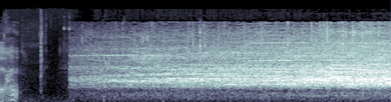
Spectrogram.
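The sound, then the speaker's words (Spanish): Audience cheering at a Eurovision song contest swells into a dense, steady roar after a brief quieter opening, then grows gradually louder to the end. “es el público. Sí, sí, supongo.”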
